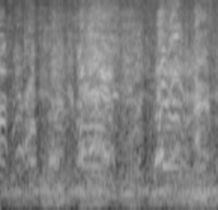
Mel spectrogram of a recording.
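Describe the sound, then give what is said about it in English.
Pigs grunting and snuffling on a pig farm on Brannan Island along the San Joaquin River, a steady run of rough, noisy grunts with a few louder swells. “This pig farm on Brannan Island along the San Joaquin River”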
